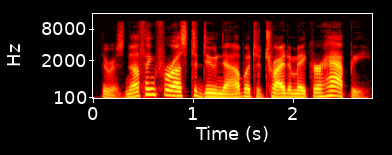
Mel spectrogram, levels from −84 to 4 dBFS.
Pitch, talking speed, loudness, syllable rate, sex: 150 Hz, 320 wpm, -18 LUFS, 6.9 syllables/s, male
